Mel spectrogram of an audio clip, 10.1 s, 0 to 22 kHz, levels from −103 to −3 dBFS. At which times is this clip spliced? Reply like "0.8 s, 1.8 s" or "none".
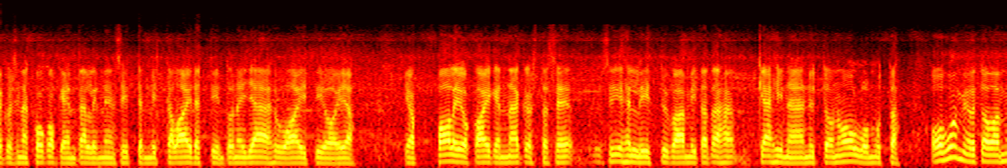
none

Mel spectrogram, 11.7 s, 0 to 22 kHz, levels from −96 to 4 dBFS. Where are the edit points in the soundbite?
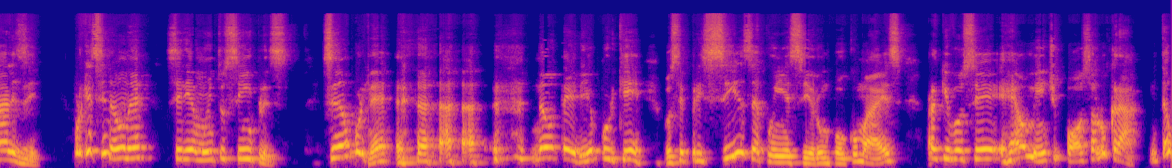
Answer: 3.7 s

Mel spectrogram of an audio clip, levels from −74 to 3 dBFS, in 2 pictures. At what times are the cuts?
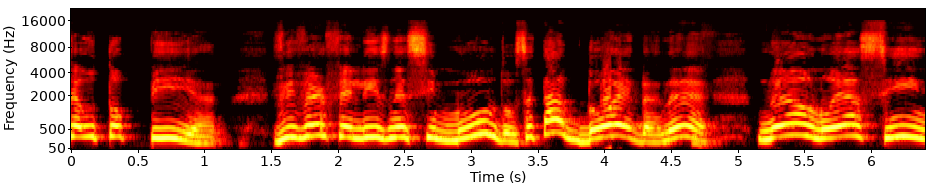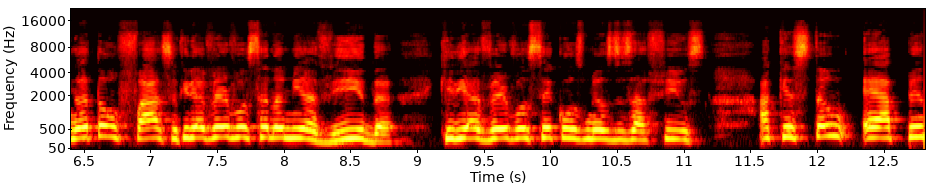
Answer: none

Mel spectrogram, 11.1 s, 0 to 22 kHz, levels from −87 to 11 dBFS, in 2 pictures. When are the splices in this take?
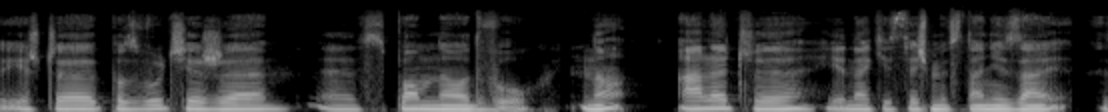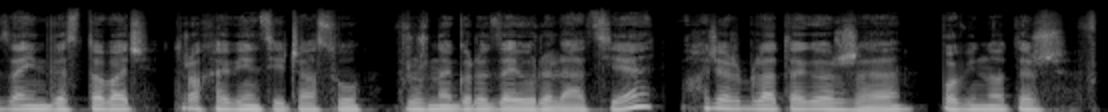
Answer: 2.8 s

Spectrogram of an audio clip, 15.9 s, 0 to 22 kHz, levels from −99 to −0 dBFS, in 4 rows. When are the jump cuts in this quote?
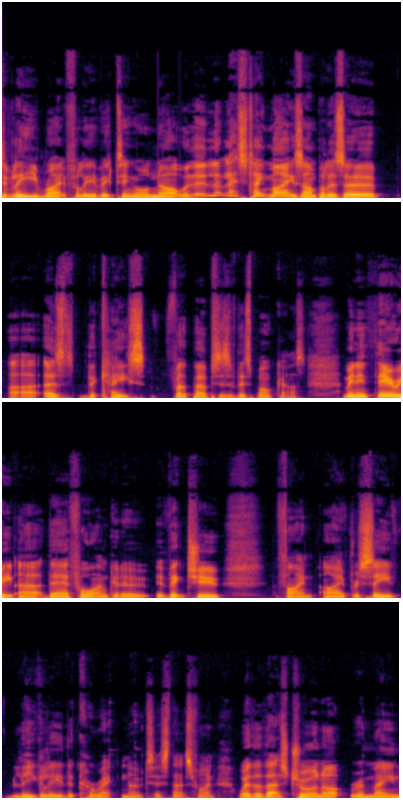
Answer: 8.1 s

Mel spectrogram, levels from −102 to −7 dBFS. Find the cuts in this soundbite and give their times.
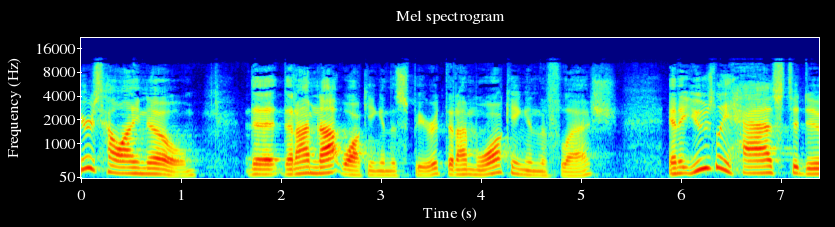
1.6 s

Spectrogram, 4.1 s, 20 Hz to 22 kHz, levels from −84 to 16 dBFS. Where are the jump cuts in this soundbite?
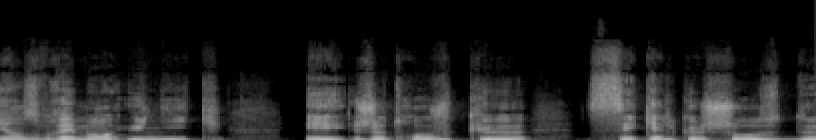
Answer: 1.4 s

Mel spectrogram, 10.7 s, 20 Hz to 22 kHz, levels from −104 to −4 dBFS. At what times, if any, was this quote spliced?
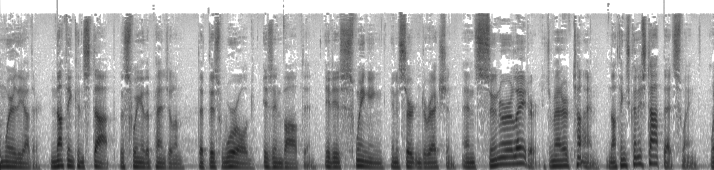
8.2 s

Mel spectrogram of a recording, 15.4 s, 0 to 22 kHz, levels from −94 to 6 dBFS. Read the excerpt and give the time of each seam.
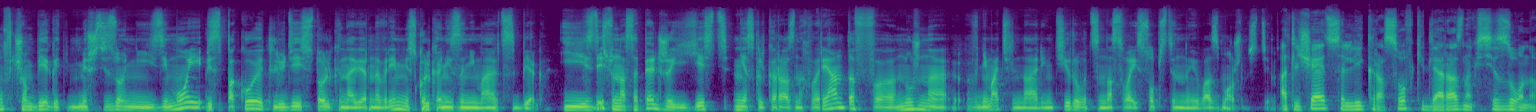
12.8 s

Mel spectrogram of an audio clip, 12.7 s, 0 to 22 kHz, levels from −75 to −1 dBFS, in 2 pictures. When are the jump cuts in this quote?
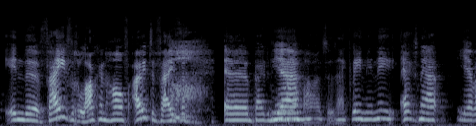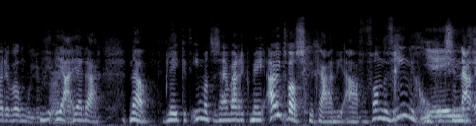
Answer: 3.4 s, 8.5 s

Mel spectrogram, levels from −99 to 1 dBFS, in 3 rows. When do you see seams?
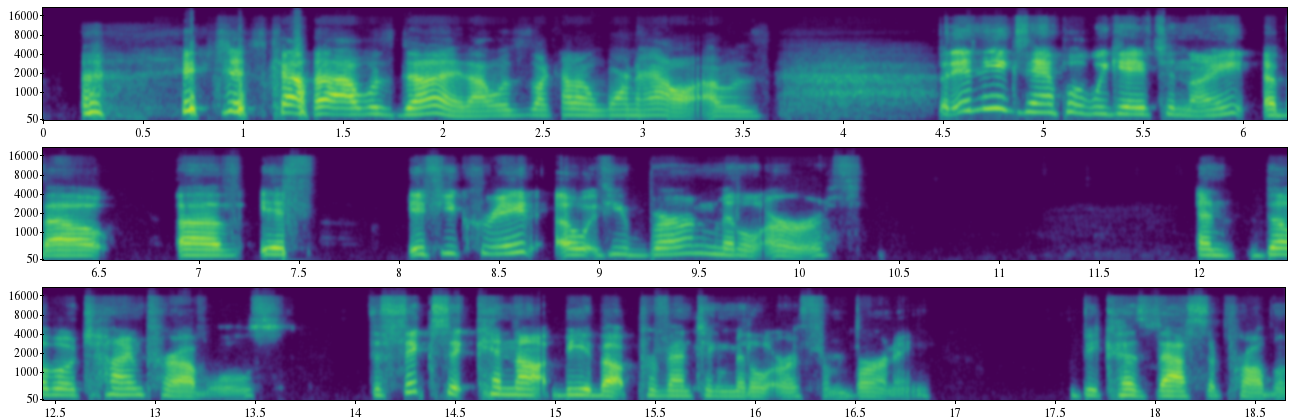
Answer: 4.5 s

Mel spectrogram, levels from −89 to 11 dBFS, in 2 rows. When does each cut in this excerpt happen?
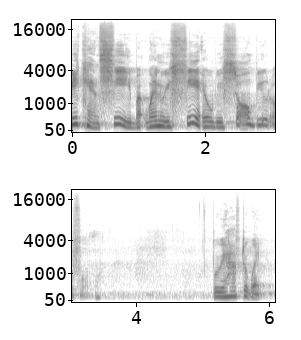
1.9 s

